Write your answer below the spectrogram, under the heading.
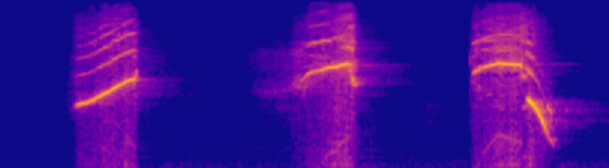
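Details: Orca calls: three separate harmonic, whistle-like upsweeps about a second apart, the last ending in a quick downward slide, against a silent background.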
